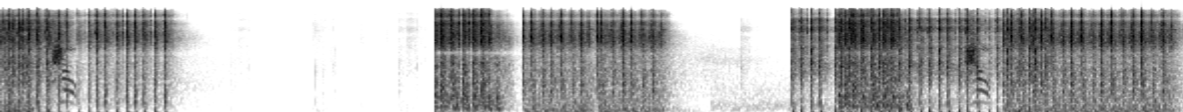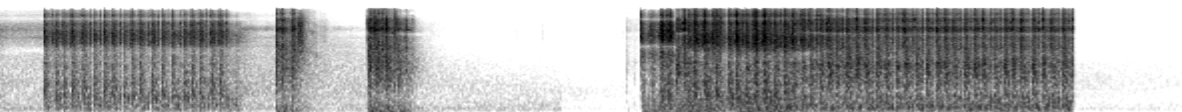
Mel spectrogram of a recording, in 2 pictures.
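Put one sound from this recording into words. A rifle fires in rapid bursts of shots.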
